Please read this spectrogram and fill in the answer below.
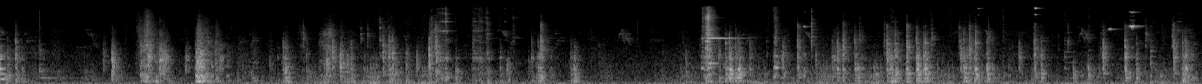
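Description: Hand-cranked Enerpat copper wire stripper being worked as thick, kinked scrap copper cable feeds through its rollers and blade: irregular metallic clicks, clunks and rattles from the unbolted machine, with a short high squeak about seven seconds in.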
